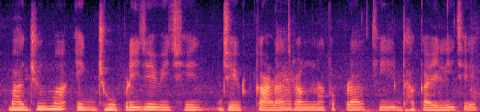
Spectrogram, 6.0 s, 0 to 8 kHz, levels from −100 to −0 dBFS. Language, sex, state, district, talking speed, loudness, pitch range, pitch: Gujarati, female, Gujarat, Valsad, 110 wpm, -20 LUFS, 175-190 Hz, 185 Hz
